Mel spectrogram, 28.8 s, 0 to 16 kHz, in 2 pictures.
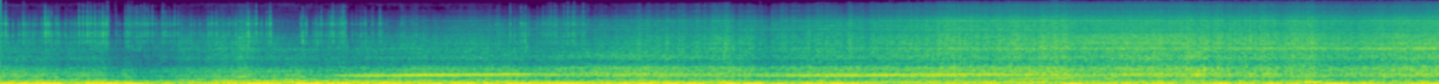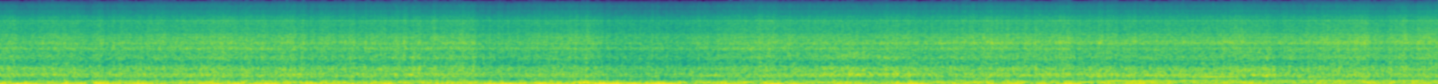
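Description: McLaren MP4-12C Spider's twin-turbo V8 driving at road speed, heard from a camera mounted outside the car, under steady wind and road noise. The engine note rises briefly about four and eight seconds in, and a steady low drone sets in near the end.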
